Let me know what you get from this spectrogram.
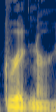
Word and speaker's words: Grignr: Or and then, so Grignr, are we going to be okay with saying it that way? – Yeah, Grignr. yeah, that's how it... That... I think it is spelled a couple different ways, but I believe Grignr, yes.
